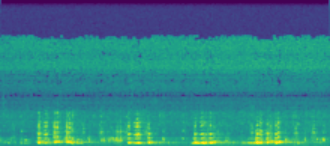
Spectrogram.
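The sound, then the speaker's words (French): Swans calling at their wintering site on a frosty winter morning, soft, mournful, trumpet-like honks, about four short bursts of mid-pitched, reedy notes spaced over a few seconds against a faint steady hiss, with no talking. “Les appels doux et mélancoliques des cygnes résonnent. On dirait de lointaines trompettes.”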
